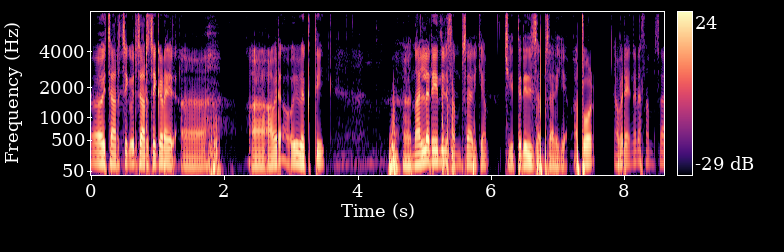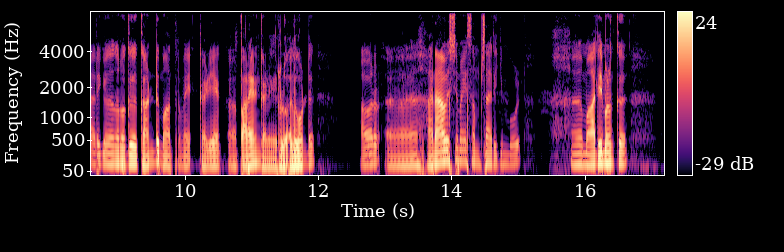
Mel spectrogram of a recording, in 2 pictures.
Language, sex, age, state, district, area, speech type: Malayalam, male, 18-30, Kerala, Thiruvananthapuram, rural, spontaneous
